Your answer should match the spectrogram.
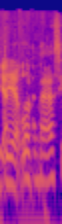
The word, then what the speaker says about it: Dyatlov Pass: It's so creepy because I always had a fascination around the Dyatlov Pass. I don't know if I'm pronouncing it. The Dyatlov Pass, yep.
